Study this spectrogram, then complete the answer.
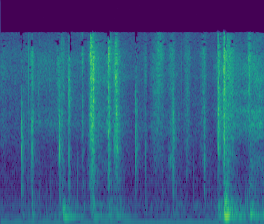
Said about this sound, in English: I'll go in the closet here, and I'll close the door and turn on the light there.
